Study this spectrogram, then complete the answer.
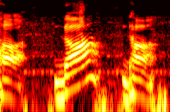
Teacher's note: हमारे जीभ के ऊपर में मूर्धा है, ठीक ना, जिसको हम बोलते हैं उच्चारण स्थान। तो जीभ पहले ऊपर उठकर मूर्धा को स्पर्श करता है और फिर झटके के साथ नीचे आता है, तो उसे हम क्या कहेंगे, उच्छिब्द व्यंजन कहेंगे। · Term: उत्क्षिप्त व्यंजन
